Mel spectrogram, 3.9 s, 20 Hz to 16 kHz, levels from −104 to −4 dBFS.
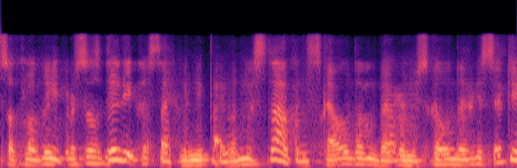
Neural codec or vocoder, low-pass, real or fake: codec, 16 kHz, 1 kbps, FreqCodec, smaller model; 7.2 kHz; fake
